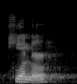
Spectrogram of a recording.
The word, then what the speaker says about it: Kenner: I think his name is pronounced Kenner, K-E-N-N-E-R, is a commentator that I use.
